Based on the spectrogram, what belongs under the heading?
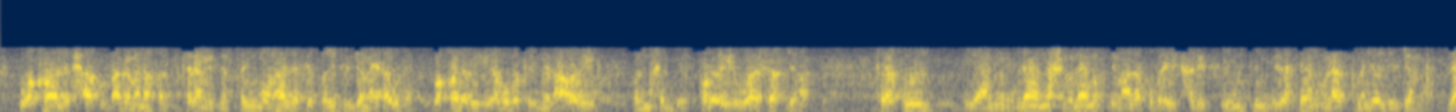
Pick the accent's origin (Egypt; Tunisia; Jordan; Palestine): Egypt; فأخذها بعض الناس عندنا في مصر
